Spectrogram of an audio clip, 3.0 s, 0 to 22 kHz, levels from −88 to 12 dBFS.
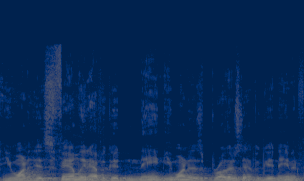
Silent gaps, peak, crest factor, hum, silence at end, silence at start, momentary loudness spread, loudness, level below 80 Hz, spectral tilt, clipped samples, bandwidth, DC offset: none; -24 dBFS; 16 dB; none; 0 s; 0 s; 4 LU; -40 LUFS; -60 dBFS; -7.5 dB/octave; under 0.1%; 16.5 kHz; under 0.1%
